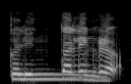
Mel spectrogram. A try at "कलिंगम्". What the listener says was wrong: नहीं, कलिंगम, कलिंगम बोलिए, अड़ा नहीं बोलने का, कलिंगम बोलिए।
